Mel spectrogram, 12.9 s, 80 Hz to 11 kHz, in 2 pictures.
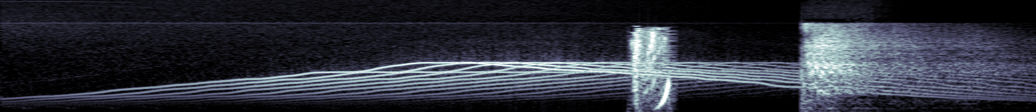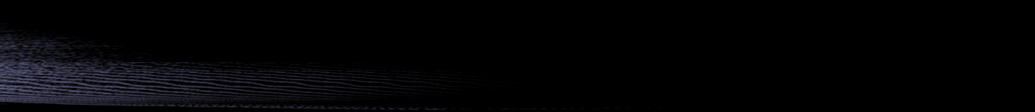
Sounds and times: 3.9s reverberating laser 4.2s
3.9s rising reverberant synth tone 4.2s
5.0s reverberating laser 7.0s
5.0s rising reverberant synth tone 7.2s

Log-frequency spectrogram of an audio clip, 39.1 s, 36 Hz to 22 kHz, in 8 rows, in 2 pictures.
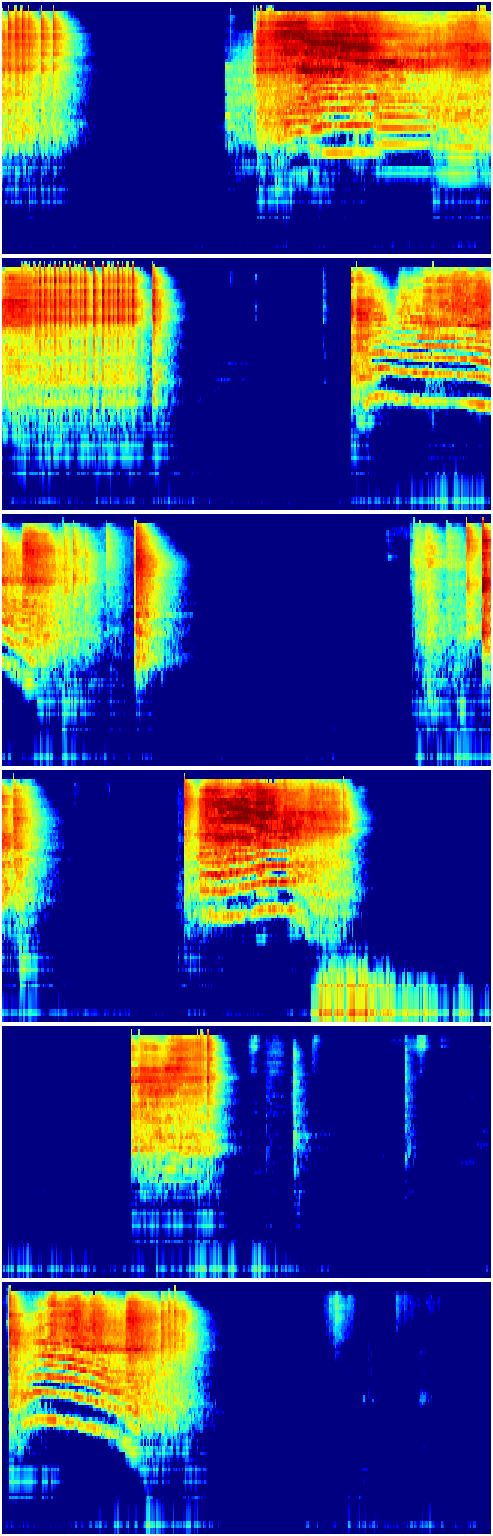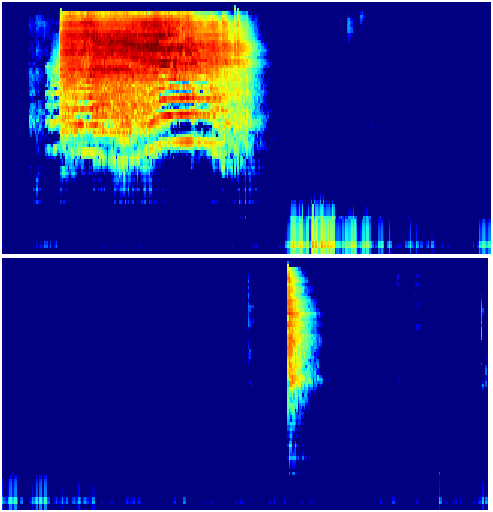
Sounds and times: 2.3s Heavy door squeak 6.5s
8.4s Heavy door squeak 10.8s
16.5s Heavy door squeak 18.3s
29.8s Heavy door squeak 31.9s

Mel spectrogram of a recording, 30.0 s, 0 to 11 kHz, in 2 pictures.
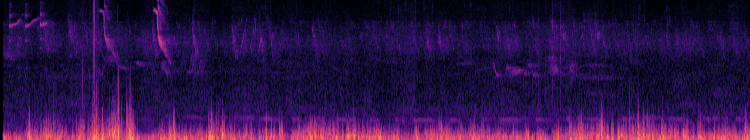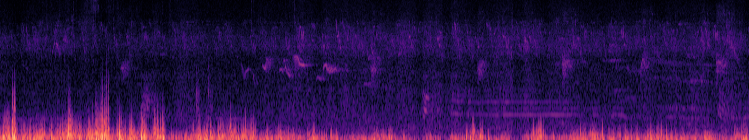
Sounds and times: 0.1s Birds 29.9s

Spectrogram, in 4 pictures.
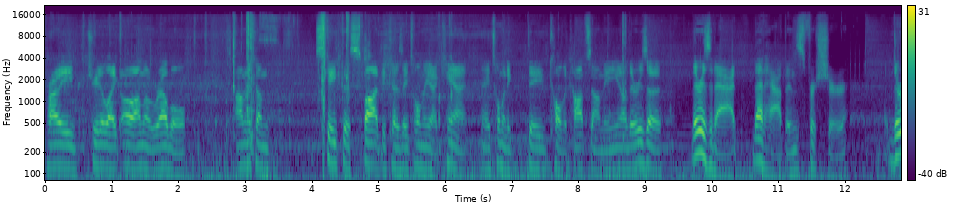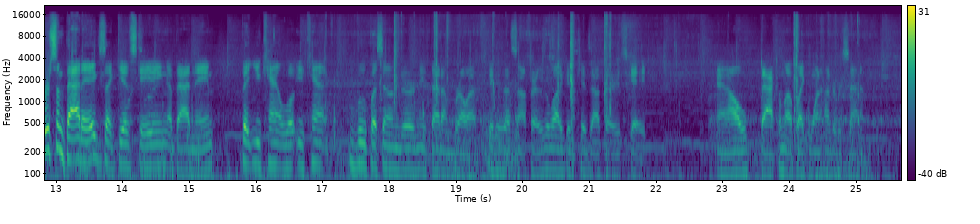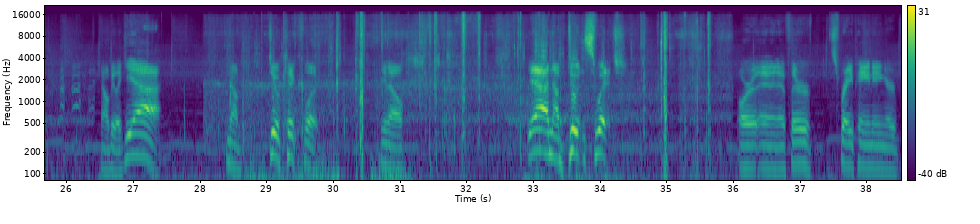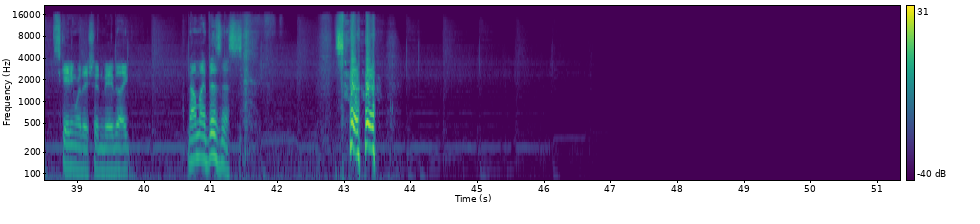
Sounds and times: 0.0s skateboarding 9.5s
12.1s skateboarding 26.4s
28.1s skateboarding 36.0s

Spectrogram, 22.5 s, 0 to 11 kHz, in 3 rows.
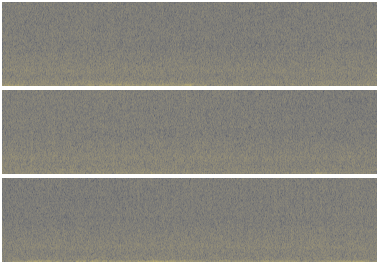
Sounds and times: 0.0s Rain starts about half way in 22.5s

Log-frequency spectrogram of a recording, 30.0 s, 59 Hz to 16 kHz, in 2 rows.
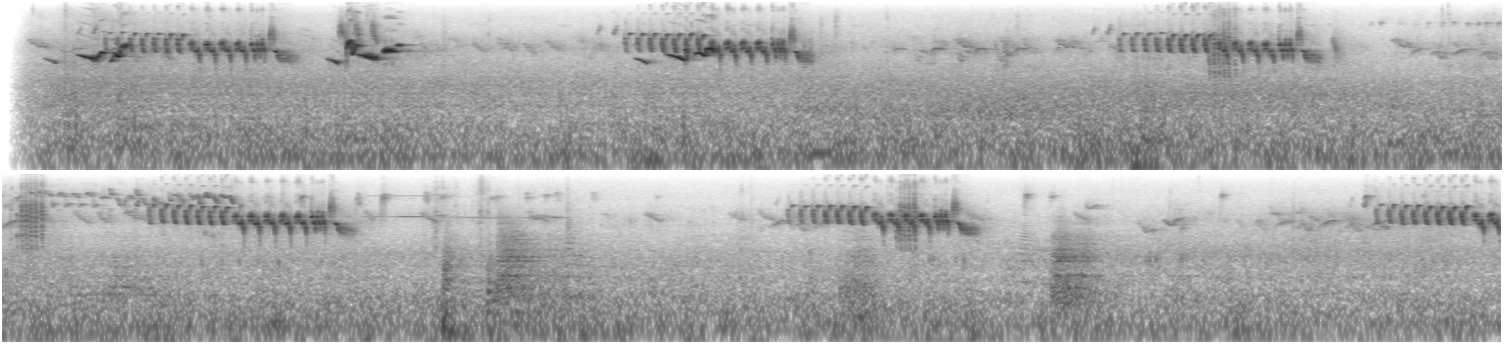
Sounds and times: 0.1s Birds sing in a tree 29.9s

